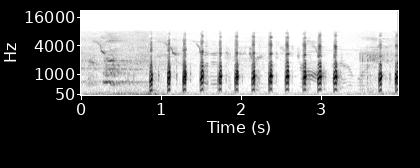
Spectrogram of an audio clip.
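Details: Chicken talking back to a woman who speaks to it: a steady run of short, low clucks repeated about four times a second, with a brief pause before two final clucks, and faint speech at the start.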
